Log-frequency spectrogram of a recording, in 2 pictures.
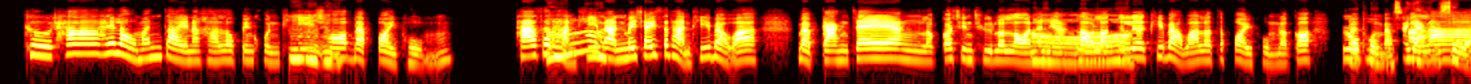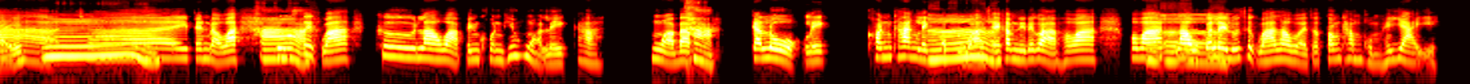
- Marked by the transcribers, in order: in English: "roll"; drawn out: "Farrah ใช่"; tapping
- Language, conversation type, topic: Thai, podcast, คุณมีวิธีแต่งตัวยังไงในวันที่อยากมั่นใจ?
